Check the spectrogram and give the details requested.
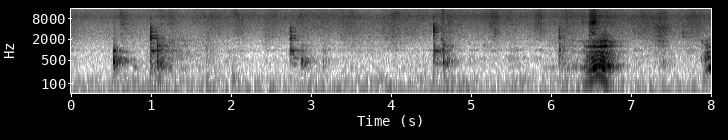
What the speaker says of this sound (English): Now I'm mixing them in with the onions and the celery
